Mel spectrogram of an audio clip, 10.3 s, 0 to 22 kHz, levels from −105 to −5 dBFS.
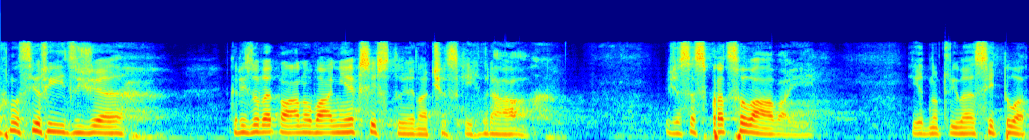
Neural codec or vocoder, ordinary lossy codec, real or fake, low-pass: codec, 16 kHz, 4 kbps, FreqCodec, larger model; AAC, 64 kbps; fake; 7.2 kHz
